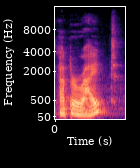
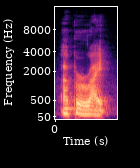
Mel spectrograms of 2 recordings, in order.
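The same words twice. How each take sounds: First: The final T sound is fully released. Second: The final T sound is stopped, not released. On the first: "Tá correto falar assim" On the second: "como se você quisesse pronunciar e interrompesse"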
